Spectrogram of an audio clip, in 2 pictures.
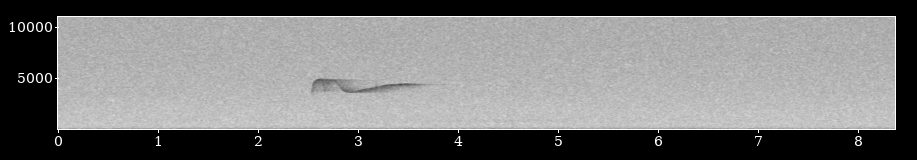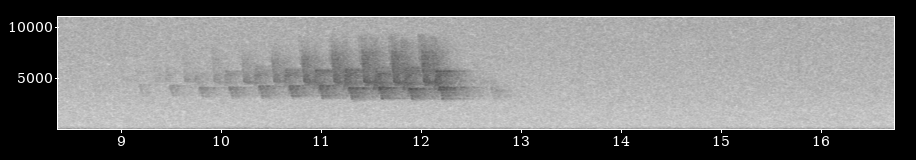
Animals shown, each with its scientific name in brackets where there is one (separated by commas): Ovenbird (Seiurus aurocapilla), Eastern Wood-Pewee (Contopus virens)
